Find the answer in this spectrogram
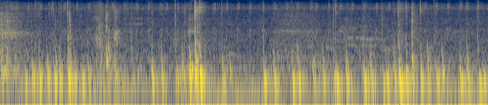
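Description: A series of soft, irregular taps and clicks close to the microphone, several a second, with no steady rhythm.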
